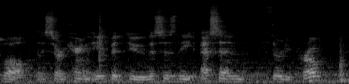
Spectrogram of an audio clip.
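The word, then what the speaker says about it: 8BitDo: just to chill, play some games, is this 8-bit do.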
